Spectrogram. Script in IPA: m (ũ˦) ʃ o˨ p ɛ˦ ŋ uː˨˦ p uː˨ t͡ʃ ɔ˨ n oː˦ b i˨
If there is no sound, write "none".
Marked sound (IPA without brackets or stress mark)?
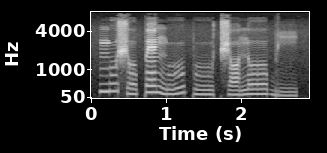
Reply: u˦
